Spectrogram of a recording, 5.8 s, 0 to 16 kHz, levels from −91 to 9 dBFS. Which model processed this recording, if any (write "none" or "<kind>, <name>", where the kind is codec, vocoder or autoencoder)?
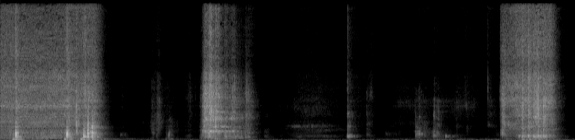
codec, SNAC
